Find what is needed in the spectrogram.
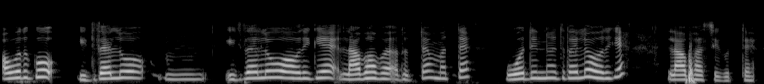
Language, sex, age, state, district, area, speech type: Kannada, female, 18-30, Karnataka, Chitradurga, urban, spontaneous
